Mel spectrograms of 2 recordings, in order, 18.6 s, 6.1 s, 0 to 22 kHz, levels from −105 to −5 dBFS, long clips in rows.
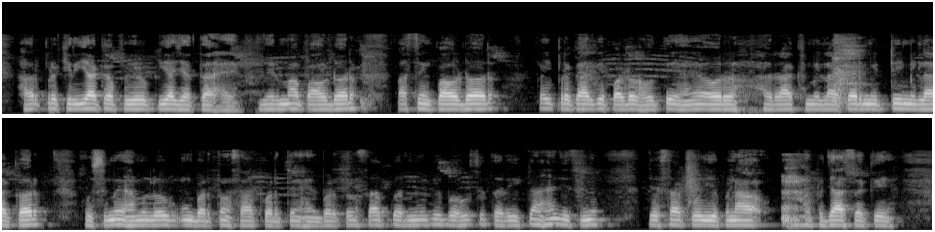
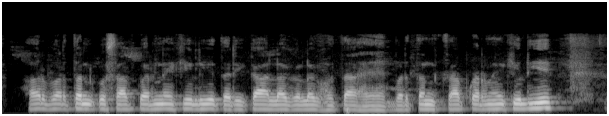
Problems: none marked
